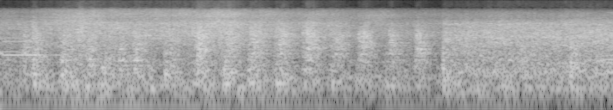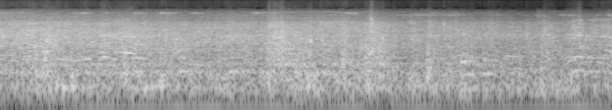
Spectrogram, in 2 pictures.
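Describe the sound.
A steam train at a railway station gives off a loud, unbroken hiss of escaping steam, a broad rushing noise that holds steady throughout with faint pulsing underneath.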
